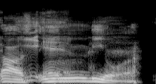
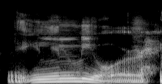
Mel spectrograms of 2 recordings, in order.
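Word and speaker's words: Iann Dior: Why you say it like it's two separate letters, man? It's one whole name. You said Ian Dior. – Ian Dior, yeah. – Ian Dior.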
